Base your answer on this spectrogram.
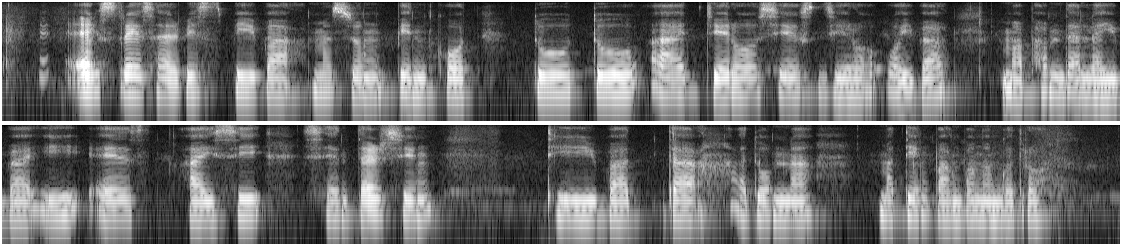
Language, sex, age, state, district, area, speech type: Manipuri, female, 45-60, Manipur, Churachandpur, rural, read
